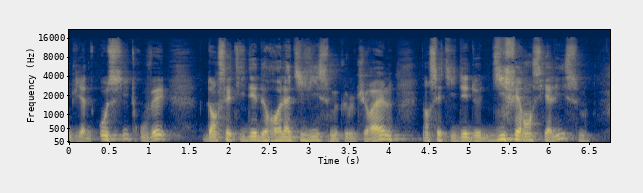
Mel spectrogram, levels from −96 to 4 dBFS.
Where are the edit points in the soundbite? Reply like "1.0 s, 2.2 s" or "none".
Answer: none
